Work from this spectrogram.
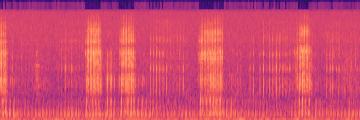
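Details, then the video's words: Rumbling purr of a domestic cat, the low buzz broken by four brief hissy breath pulses within under five seconds, intimate and free of background noise. "CAT PURRING"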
